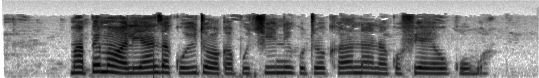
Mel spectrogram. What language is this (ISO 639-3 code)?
swa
